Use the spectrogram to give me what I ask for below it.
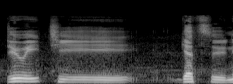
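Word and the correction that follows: Juichi gatsu (十一月): ni. No, Juichi gatsu ni Tokyo ni.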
